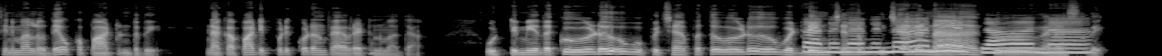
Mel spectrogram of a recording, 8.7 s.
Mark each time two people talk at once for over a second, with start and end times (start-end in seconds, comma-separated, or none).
6.0-8.0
